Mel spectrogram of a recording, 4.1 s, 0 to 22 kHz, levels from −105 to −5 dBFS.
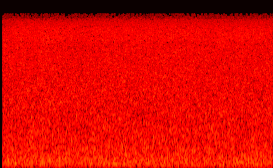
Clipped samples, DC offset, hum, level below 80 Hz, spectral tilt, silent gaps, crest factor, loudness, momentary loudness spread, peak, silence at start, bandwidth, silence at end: under 0.1%; under 0.1%; none; -70 dBFS; -1.5 dB/octave; none; 14 dB; -46 LUFS; 1 LU; -36 dBFS; 0 s; 16 kHz; 0 s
